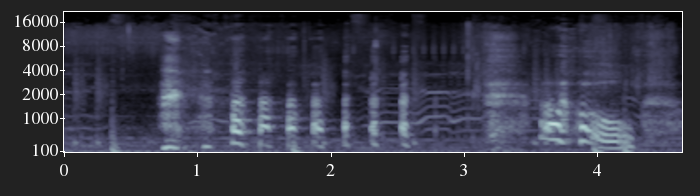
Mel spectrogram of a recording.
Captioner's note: laughter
